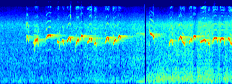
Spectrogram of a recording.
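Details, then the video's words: Young-learning Javan grey-throated white-eye practising its song, a rapid chain of high, bouncy whistled chirps with rising and falling notes, broken by a short pause and then resumed at the same brisk pace. "Suara burung opior jawa Yang sedang belajar bunyi"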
